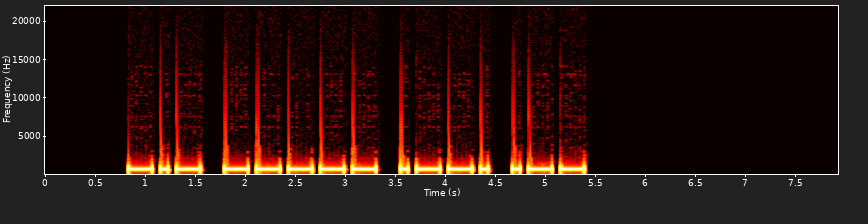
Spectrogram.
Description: Morse code, heard as a keyed tone, about 15 wpm, 700 Hz. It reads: K0PW
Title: USA Call Signs - 4 Characters - Repeated 3x - 15wpm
